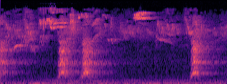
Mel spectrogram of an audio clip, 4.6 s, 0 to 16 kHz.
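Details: Dog barking in a garden, a few short broad barks near 1.2, 1.7 and 3.9 seconds, with small birds chirping and whistling in the background.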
